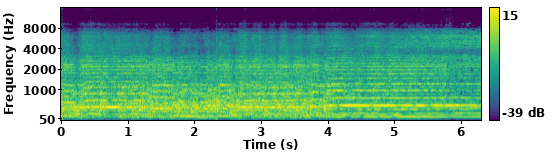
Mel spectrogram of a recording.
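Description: Instrumental passage from a ska band's song, with electric guitar strumming over the full band. For about the last two seconds the band holds a sustained chord.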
